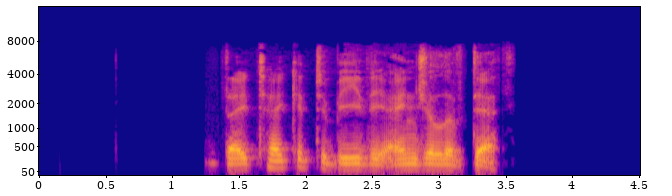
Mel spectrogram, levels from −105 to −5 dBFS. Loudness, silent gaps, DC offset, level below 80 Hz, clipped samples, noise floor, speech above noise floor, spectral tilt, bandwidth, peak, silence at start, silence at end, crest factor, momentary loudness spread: -30 LUFS; 3.21-3.25 s; under 0.1%; -62 dBFS; under 0.1%; under -90 dBFS; over 61 dB; -5 dB/octave; 7.8 kHz; -14 dBFS; 1.3 s; 1.1 s; 18 dB; 6 LU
